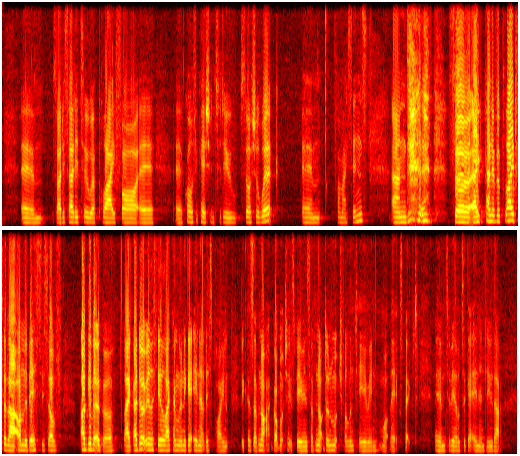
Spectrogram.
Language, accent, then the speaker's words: English; Yorkshire and the Humber, United Kingdom; accent: Yorkshire; moved away as an adult; also born or lived in Preston / Shrewsbury; As you can probably tell, I'm not from Blackpool. My accent is a little bit that way in Yorkshire. And I've lived kind of across the country, really, since I was 18. I moved to Preston. And then after living in Preston, I moved to Shrewsbury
